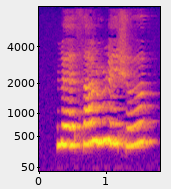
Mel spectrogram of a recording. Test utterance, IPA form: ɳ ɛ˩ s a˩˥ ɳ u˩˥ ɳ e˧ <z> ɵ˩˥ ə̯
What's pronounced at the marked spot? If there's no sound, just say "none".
ʃ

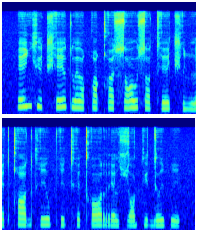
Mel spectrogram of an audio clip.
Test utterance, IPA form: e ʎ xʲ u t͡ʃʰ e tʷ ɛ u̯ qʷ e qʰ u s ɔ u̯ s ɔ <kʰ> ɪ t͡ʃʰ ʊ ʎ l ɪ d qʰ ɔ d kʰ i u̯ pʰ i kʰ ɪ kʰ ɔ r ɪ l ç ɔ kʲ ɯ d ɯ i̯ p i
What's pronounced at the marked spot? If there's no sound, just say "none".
tʰ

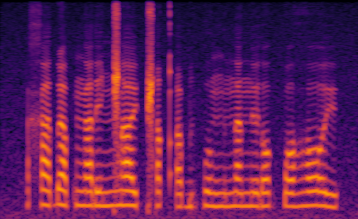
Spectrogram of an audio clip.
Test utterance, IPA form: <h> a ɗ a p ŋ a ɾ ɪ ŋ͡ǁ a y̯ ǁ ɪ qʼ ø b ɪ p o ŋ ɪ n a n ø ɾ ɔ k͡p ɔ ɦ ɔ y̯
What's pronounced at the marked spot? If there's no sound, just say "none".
x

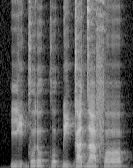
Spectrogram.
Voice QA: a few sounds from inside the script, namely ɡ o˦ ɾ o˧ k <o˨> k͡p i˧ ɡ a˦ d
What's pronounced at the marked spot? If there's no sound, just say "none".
o˧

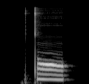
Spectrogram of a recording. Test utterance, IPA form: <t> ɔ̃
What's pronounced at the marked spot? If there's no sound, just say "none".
t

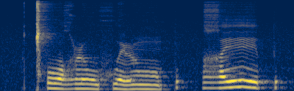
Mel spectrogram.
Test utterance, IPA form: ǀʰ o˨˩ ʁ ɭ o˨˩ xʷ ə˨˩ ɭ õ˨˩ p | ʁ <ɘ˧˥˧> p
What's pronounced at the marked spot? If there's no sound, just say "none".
e˧˥˧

